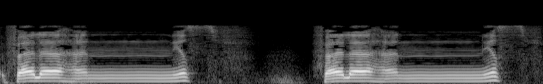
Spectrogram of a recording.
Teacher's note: أيضا في الآية الأخيرة وهي الآية الحادية عشرة التي قرأناها في هذه الصفحة، الآية التي يقول الله عز وجل في أولها يوصيكم الله في أولادكم، قال عز وجل وإن كانت واحدة فلها النصف، ولما وقفنا عليها اجتمع أيضا ساكنان صاد ساكنة فاء ساكنة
